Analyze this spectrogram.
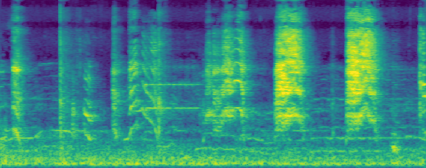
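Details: A pet Indian ringneck (rose-ringed) parakeet trying to mate gives harsh, screechy squawks and chattering notes, with two loud raspy bursts near the end.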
